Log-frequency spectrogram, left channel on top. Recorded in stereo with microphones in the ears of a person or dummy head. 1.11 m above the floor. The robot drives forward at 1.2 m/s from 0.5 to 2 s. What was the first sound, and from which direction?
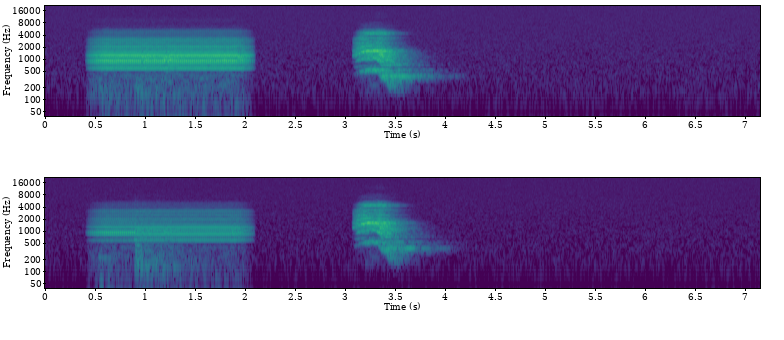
A shout, 5° right (ahead or behind).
